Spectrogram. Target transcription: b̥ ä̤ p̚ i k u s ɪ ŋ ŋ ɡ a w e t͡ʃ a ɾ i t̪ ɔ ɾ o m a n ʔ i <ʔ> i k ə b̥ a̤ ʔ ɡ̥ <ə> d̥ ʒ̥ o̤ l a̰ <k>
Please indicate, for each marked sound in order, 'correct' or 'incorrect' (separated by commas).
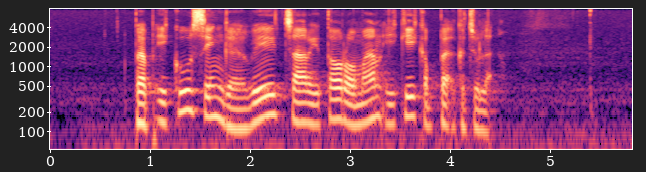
incorrect, correct, incorrect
